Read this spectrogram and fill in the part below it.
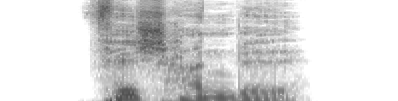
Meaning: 1. fish trade 2. fish shop
- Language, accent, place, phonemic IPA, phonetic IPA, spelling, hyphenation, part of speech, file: German, Germany, Berlin, /ˈfɪʃˌhandəl/, [ˈfɪʃˌhandl̩], Fischhandel, Fisch‧han‧del, noun, De-Fischhandel.ogg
